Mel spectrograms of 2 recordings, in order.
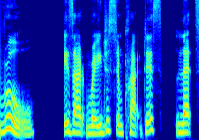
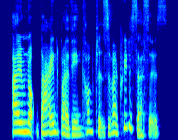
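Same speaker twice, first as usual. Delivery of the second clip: ordinary delivery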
